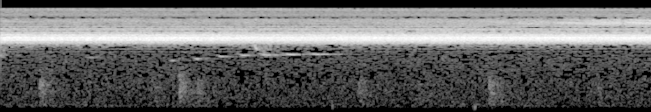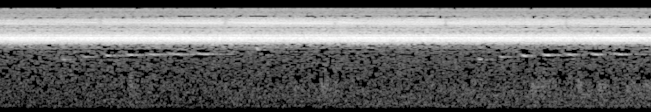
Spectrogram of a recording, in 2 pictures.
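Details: Unbroken high-pitched shrilling of Christmas beetles (Anoplognathus) in the South African bushveld, recorded in real time among acacias, with faint dotted bird trills drifting in and out and occasional soft clicks below.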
